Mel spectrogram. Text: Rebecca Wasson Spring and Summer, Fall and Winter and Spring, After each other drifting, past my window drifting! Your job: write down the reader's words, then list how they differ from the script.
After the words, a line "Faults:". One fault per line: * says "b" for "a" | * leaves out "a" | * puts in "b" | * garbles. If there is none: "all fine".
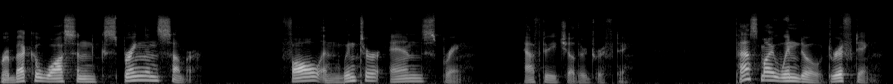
Rebecca Wasson Spring and Summer, Fall and Winter and Spring, After each other drifting, past my window drifting!
Faults:
all fine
